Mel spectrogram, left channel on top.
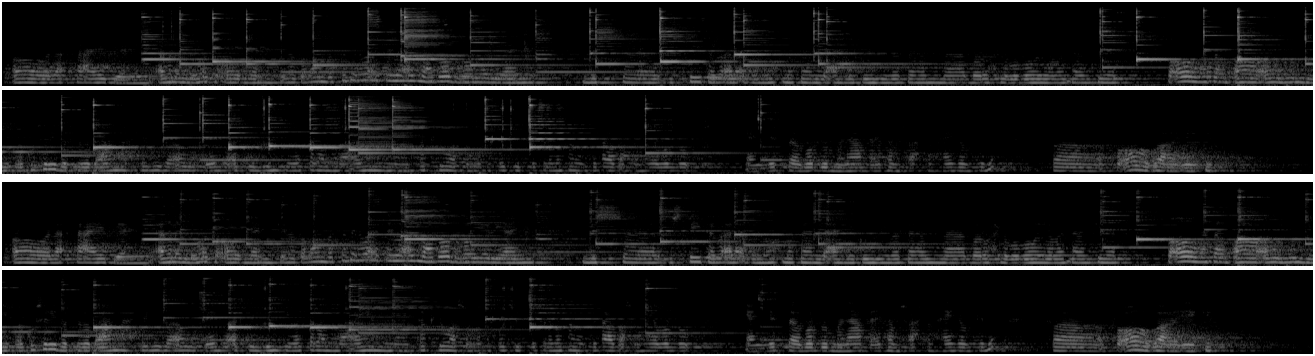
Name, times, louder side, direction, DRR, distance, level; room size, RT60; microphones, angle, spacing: voice 1, 0.1-11.2 11.7-23.3 23.6-25.2, right 2 dB, 65° right, -2 dB, 1.5 m, -44 dB
sound 1, 1.4-9.3 11.0-20.2 20.7-20.9, left 4 dB, 75° left, 1.3 m, -40 dB
25.5 x 22.0 x 9.3 m, 2.6 s
head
